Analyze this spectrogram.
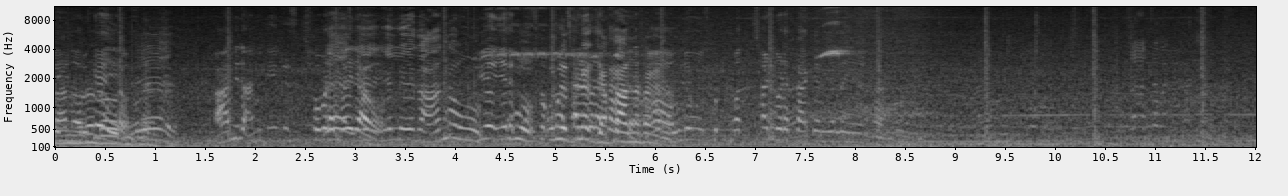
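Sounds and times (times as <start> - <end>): people talking: 0.0 - 12.0
road traffic rumble: 0.0 - 12.0.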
